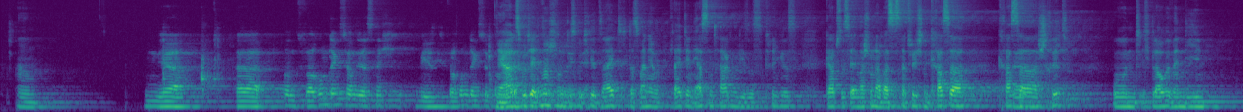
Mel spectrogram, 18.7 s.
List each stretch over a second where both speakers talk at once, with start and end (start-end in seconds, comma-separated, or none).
7.4-8.9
